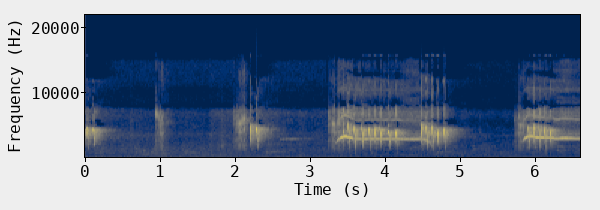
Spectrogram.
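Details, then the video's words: Common tailorbird singing persistently with full phrases. A few scattered high notes lead into two longer phrases, each a clear rising whistle that levels off under a stream of rapid ticking pulses. "Prenjak Kepala Merah Gacor Full isian"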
